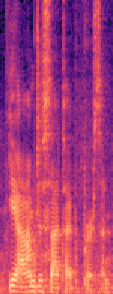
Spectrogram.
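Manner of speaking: ordinary delivery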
